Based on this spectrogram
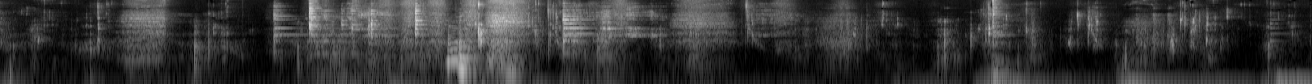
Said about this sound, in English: I just tried to soup slurp an entire piece of chicken. That's how you choke.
